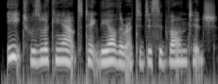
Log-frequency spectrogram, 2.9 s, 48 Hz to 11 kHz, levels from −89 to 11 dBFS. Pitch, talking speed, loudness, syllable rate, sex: 210 Hz, 225 wpm, -17 LUFS, 6.2 syllables/s, female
